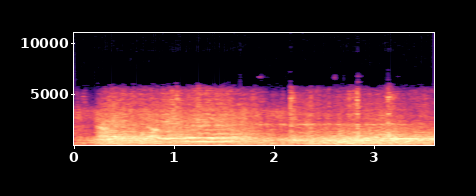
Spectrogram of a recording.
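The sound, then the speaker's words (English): A train braking on the tracks for a pile of logs ahead: a loud, steady rushing roar of wheels and rails with thin, faint metallic squeals drifting in and out, continuous for a few seconds with no voices. “Something on the tracks ahead. Holy mackerel, it's a pile of logs. Put on the brakes, quick.”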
